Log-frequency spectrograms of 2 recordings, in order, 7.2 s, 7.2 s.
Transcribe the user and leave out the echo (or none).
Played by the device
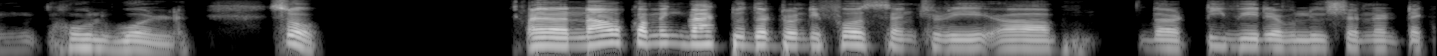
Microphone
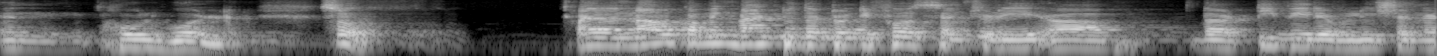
That's how I guess the cricket World Cup itself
